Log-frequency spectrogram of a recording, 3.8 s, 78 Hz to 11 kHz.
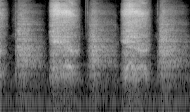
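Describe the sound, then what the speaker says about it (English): A person takes deep diaphragmatic breaths, alternating big, audible inhales and long exhales in a slow, steady rhythm, close and clear with no talking. "we're just going to do a deep diaphragmatic breath. So just 1 big inhale"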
